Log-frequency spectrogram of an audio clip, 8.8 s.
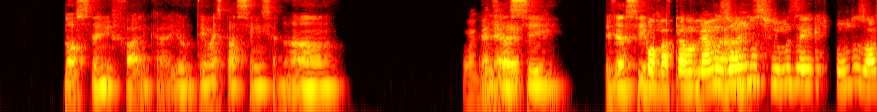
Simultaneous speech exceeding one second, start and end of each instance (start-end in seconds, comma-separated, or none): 6.4-7.7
